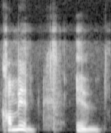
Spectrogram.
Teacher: more casually you can take off the ng and change the vowel from eng to in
